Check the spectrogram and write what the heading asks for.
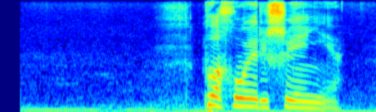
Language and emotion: Russian, angry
